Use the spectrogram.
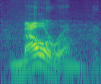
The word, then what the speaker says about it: Malarum: I knew I was gonna mess it up because he told me how to pronounce it. Malarum. There we go.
